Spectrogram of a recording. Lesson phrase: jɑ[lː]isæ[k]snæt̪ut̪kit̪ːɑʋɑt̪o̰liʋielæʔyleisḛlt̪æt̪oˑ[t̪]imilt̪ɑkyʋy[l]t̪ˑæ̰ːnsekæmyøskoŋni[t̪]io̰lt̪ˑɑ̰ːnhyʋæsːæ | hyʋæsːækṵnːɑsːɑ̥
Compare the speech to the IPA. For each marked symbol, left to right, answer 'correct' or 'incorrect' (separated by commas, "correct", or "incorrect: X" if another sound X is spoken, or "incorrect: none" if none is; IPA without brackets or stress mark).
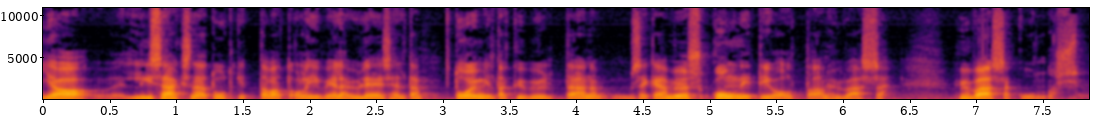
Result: incorrect: l, correct, incorrect: none, correct, correct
